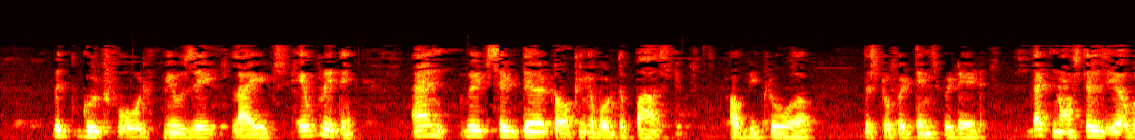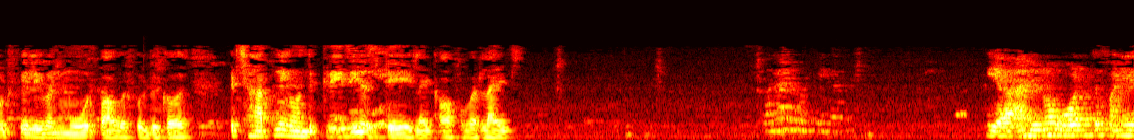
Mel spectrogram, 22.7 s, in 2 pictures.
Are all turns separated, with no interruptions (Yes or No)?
Yes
